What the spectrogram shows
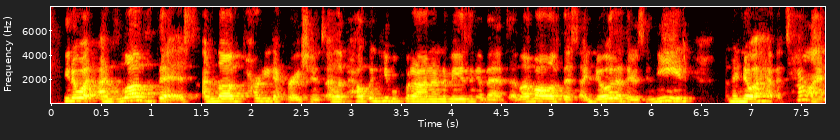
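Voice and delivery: ordinary delivery

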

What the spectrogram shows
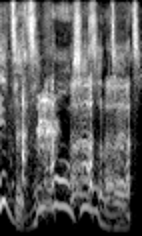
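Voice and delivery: very high, botched, bad creature voice. Asked by the others to give your Yoda, try it again in a bad Yoda impression. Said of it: "I sound like a bad golem".

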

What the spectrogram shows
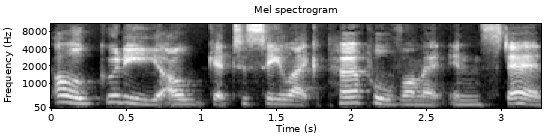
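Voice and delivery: ordinary talk

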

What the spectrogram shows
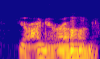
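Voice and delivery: whispering. Retelling what the kid said, whispered. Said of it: "He whispered".

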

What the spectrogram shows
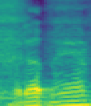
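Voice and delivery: dopey, dim-witted, stoned-sounding dumb voice. Switching into a joke dumb mode to greet the other speaker: put-on dumb voice, sounding high. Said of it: "Paxton, you sound like you're on drugs".

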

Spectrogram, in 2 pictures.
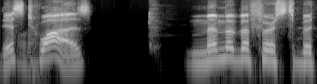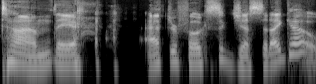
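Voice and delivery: light put-on Old South Southern belle accent. Asked by another speaker, reading a review aloud in a Gone with the Wind accent. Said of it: "You got to do a little Gone with the Wind accent".

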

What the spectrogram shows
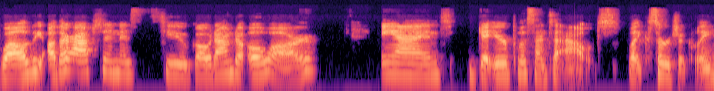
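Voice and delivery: ordinary delivery

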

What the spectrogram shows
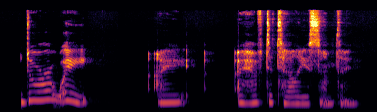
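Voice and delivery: high voice trembling on every single syllable. A woman stops the other woman to tell her something, voice shaking. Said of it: "Her voice shook".

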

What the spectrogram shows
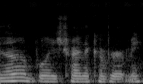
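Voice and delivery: muttering under breath. An aside while the other speaker keeps talking, muttering under breath. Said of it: "As I say under my breath".

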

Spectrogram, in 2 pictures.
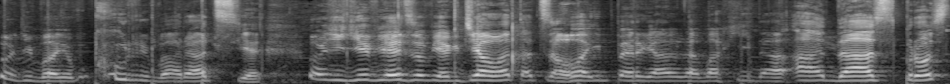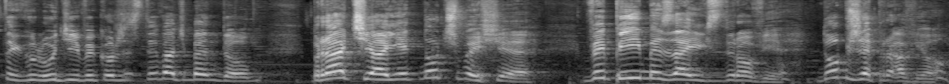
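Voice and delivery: very loud, high, tearful, weepy wailing. Retelling how a man let go of a guard and hugged him; imitating a man crying. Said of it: "zaczyna płakać".

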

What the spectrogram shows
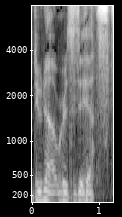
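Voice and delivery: put-on commercial spokesman voice. Joking with the group in a commercial voice: Brimley's impersonation. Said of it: "Did you like my Brimley's impersonation?".

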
